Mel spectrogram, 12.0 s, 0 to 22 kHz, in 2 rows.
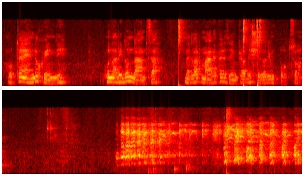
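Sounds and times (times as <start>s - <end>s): toy dog recorded laughter: 8.3s - 9.7s, 10.3s - 12.0s.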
